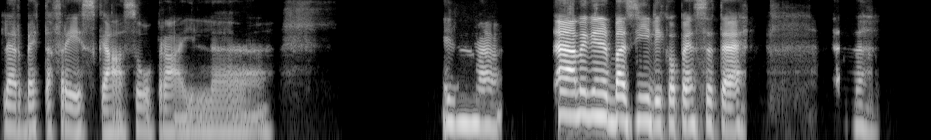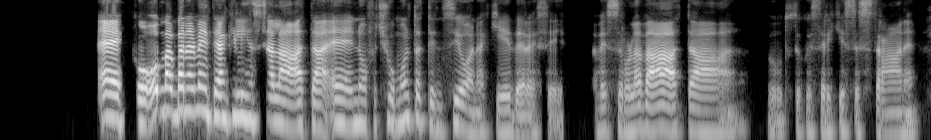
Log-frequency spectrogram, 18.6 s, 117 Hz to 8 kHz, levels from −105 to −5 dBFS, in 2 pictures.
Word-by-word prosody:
l'erbetta 165 0 -10
fresca 150 -2 -4
sopra, 150 - -11
il 75 0 -17 2.4
il 200 -1 -7 0.2
ma 180 -1 -6 0.6
ah, 255 -1 +11
a - - +8
me 255 0 +1
viene 240 -1 +4
il - - -6
basilico, 200 -3 0
pensa 185 0 -3
te, 175 -2 +2 1.2
eh. 155 -4 -15 1.5
Ecco! 220 -4 +6
O - - +3
ma 285 0 +5
banalmente 280 -3 +3
anche 230 +1 +2
l'insalata, 195 -6 0
e 195 -2 -3
no, 195 0 -9
facevo 185 +1 -14
molta 220 +3 -9
attenzione 165 -6 -9
a - - -21
chiedere 145 -1 -12
se - - -18 0.3
l'avessero 150 +1 -7
lavata, 155 -2 -3 0.3
avevo - - -21
tutte - - -21
queste 150 0 -12
richieste 145 +1 -9
strane. 135 - -8
180 Hz, 115 wpm, -20 LUFS, 150-205 Hz, 2.4 s, ah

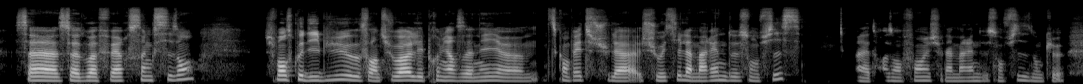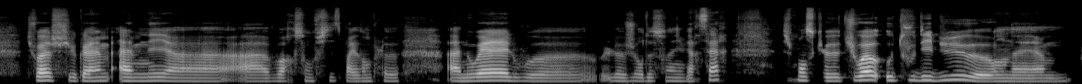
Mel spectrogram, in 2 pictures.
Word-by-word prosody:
Ça 180 -1 +7
ça 175 0 +4
doit 175 0 +3
faire 180 -1 +1
5-6 200 +2 +1
ans. 245 +4 -1 0.7
Je - - -2
pense 215 -1 +5
qu'au 215 - +1
début, 185 +4 +2
heu 205 -3 +1
enfin, 175 -2 +1
tu 175 - -4
vois, 190 +1 +7
les 180 -2 -2
premières 175 -3 -2
années, 175 +3 -3
hem 160 -2 -3
parce - - -2
qu'en 190 -2 -5
fait 195 +1 -1
je - - +2
suis - - -2
la 160 -1 +3
je - - -10
suis 180 - -1
aussi 175 +4 -5
la 185 -2 +3
marraine 185 +4 -1
de 180 -1 -9
son 175 -2 -4
fils, 235 +8 0 0.6
elle - - -5
a - - -6
3 180 -2 -9
enfants 175 +3 -6
et - - -7
je - - -2
suis - - -10
la 160 0 -6
marraine 160 +1 -7
de - - -16
son 165 -3 -2
fils, 185 +2 -6
donc, 155 -2 -11
heu, - - -10 0.4
tu - - -9
vois, 180 0 +6
je 180 - 0
suis 170 - -1
quand 165 - +1
même 170 +1 +2
amenée 165 0 0
à 150 -1 -3 0.5
à - - -7
voir 155 0 -7
son 160 -2 -6
fils, 165 +1 -4
par 155 - -5
exemple, 150 +2 -10
heu, 155 0 -11 0.5
à 155 0 +1
Noël 175 +2 +6
ou, 160 -1 -11
heu, 150 0 -8 0.2
le 160 -1 -10
jour 160 0 -8
de 160 - -10
son 165 +1 -4
anniversaire. 160 +6 -3 0.5
Je - - -5
pense 185 -1 +3
que, 165 -1 -4
tu 185 +4 -3
vois, 200 +1 +8
au 185 - -1
tout 195 +2 -3
début, 195 +2 -1
heu, 160 -9 +1
on 150 0 -6
a, 145 - -3 0.2
hem, 145 +3 -14
170 Hz, 225 wpm, -23 LUFS, 160-185 Hz, 0.7 s, vois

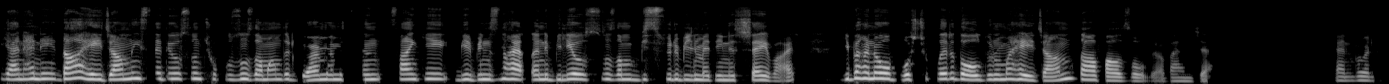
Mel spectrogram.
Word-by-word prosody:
yani 235 -1 -1
hani 255 -1 +1
daha 265 +3 +5
heyecanlı 235 0 +3
hissediyorsun, 260 -1 -2
çok 245 -2 -14
uzun 225 +3 -1
zamandır 230 0 -2
görmemişsin. 230 +3 -2
Sanki 245 +1 -2
birbirinizin 230 +2 -1
hayatlarını 230 -2 +1
biliyorsunuz 235 +1 0
ama 230 -2 -1
bir - - -5
sürü 235 +1 -4
bilmediğiniz 205 -2 -3
şey 200 -2 0
var 175 +2 -8 0.5
gibi. 245 +4 +1
Hani 275 -1 +5
o 260 -5 +5
boşlukları 250 +3 -1
doldurma 225 +2 +2
heyecanı 205 +3 0
daha 215 -2 +2
fazla 175 -4 -3
oluyor 155 - -13
bence. 155 - -15 1.3
Yani, 180 0 -15
böyle, 185 -2 -10
230 Hz, 135 wpm, -22 LUFS, 210-245 Hz, 1.3 s, daha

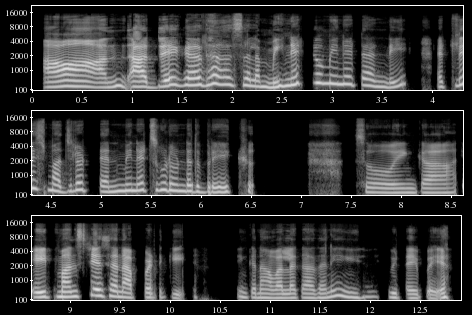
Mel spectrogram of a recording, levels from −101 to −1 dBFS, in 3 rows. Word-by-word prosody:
ఆ! - - +3 0.5
అన్ 215 +3 -2 0.3
అదే 240 +3 +4 0.2
కదా! 320 +4 +3
అసలు 300 -4 -2
మినట్ 295 - +1
టు 420 - +2
మినట్ 360 -4 -3
అండి. 235 -2 -5 0.4
అట్లీస్ట్ 330 - -5
మధ్యలో 265 +5 -3 0.2
10 240 +1 -2
మినిట్స్ 305 +2 -3
కూడా 310 -2 0
ఉండదు 270 -3 -2
బ్రేకు. 225 +1 -4 1.1
సో, 220 - -8 0.4
ఇంకా 200 0 -5 0.4
8 225 -1 +4
మంత్స్ 235 +1 +3
చేశానప్పటికి. 220 - +1 0.6
ఇంకా 210 -1 -8
నా - - -3
వల్ల 185 +1 -1
కాదని 195 +7 -4 0.5
క్విట్ 200 -3 -8
అయిపోయా. 175 +2 -3
240 Hz, 125 wpm, -22 LUFS, 210-295 Hz, 1.1 s, అదే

